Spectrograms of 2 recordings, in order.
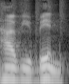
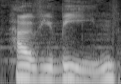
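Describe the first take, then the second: First: The word 'been' is reduced to weak form. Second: The word 'been' is said in full form. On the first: The speaker calls it right. "We'll probably say" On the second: The speaker calls it wrong. "So maybe we won't say"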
